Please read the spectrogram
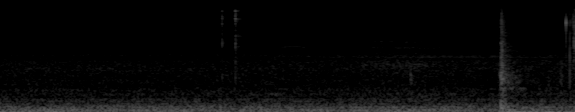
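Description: Near silence with a few faint computer clicks: two close together a little under two seconds in and one more near the end.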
